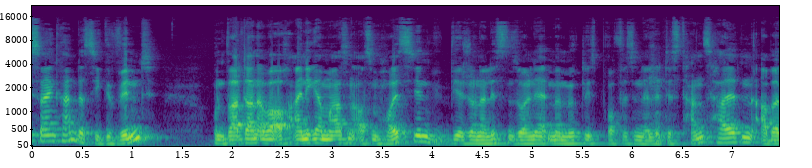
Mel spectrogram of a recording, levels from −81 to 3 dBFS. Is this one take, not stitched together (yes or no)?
yes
